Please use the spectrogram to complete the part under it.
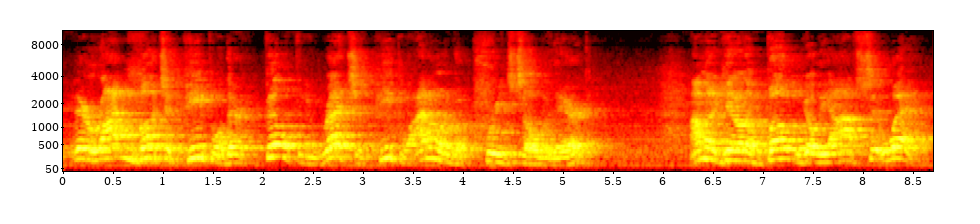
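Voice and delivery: mock a resentful prophet refusing God's order; Jonah whining. Jonah complaining to God, retold.

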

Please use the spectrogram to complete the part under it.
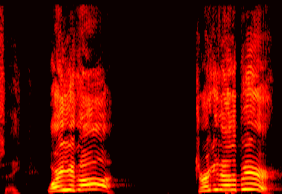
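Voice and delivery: high, loud pushy drinking buddy; hammed-up friend who won't let you leave; pushy bar friend. Bar friend loudly stopping you from leaving, high and pushy. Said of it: "whoever says".

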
